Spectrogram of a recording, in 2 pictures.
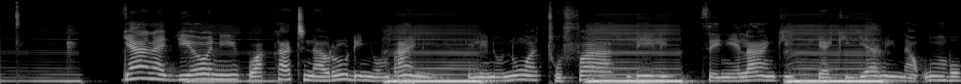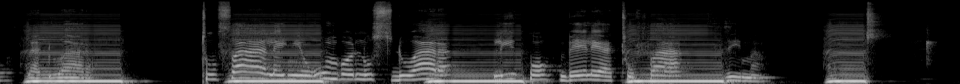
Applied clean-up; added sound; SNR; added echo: neural mask model RNNoise.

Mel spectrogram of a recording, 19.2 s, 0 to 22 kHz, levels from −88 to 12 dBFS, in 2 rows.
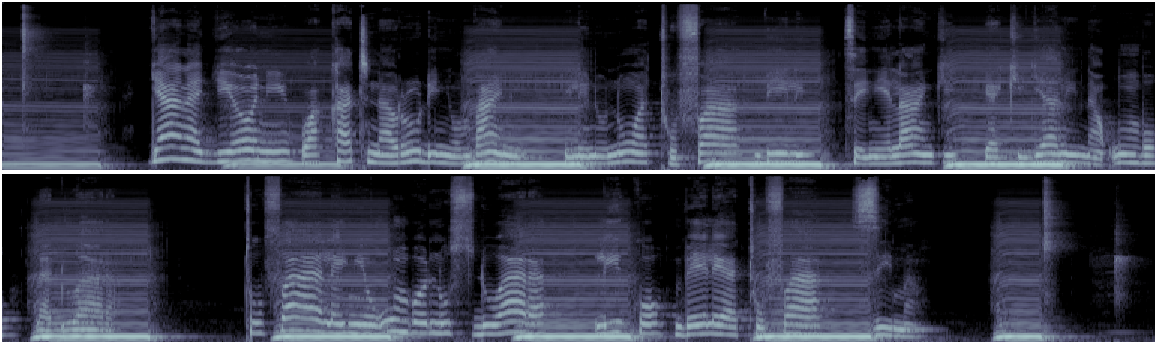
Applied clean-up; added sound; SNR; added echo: none; Telephone; -5 dB; none.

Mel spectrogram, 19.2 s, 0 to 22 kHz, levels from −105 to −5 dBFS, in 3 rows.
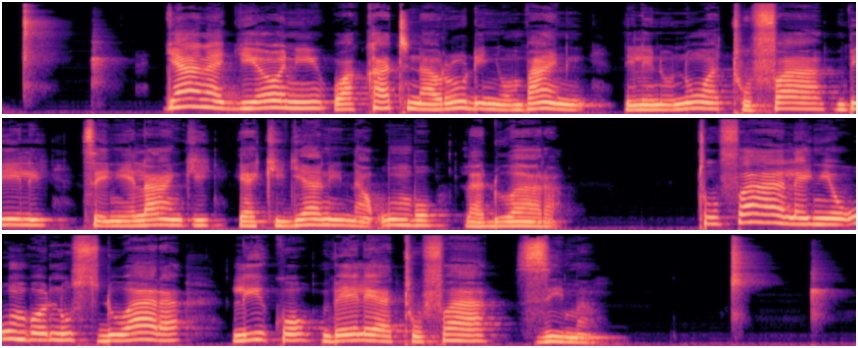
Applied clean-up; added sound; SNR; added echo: none; none; none; none.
